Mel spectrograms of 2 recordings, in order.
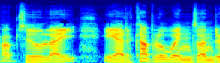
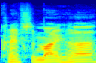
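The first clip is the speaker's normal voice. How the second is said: ordinary talk, nothing marked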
